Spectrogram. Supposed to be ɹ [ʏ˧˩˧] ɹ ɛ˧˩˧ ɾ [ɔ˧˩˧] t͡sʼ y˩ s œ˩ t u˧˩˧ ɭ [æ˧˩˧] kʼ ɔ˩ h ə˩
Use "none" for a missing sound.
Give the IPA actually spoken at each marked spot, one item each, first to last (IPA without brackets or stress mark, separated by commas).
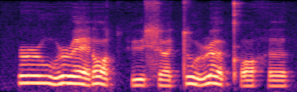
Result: u˧˩˧, ɔ˧˩˧, œ˧˩˧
